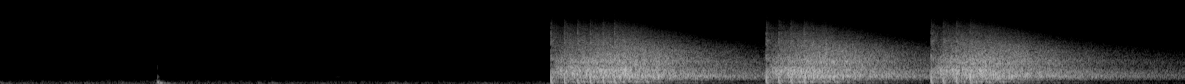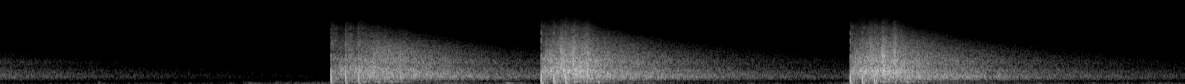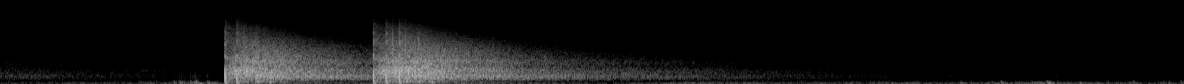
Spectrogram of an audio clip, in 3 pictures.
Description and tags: Maxim Russian machinegun distant
Maxim, russian 2nd world war powerful machine gun, distant, distance to gun about 200 meters. Recorded with H4N 4 track mode, with MKH60 and internal mics for delay and reverb.
authentical, gun, guns, II, Machinegun, russian, war, world, WW, WWII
